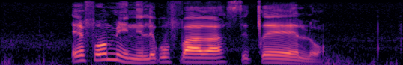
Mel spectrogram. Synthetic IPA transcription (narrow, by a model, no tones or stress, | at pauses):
ɛfominilek̬ufak̬asiǀɛːlɔ̰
